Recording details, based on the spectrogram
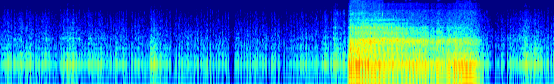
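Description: Quiet breathing, then a single loud, rough, rumbling snore lasting over a second. Heavy snoring.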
